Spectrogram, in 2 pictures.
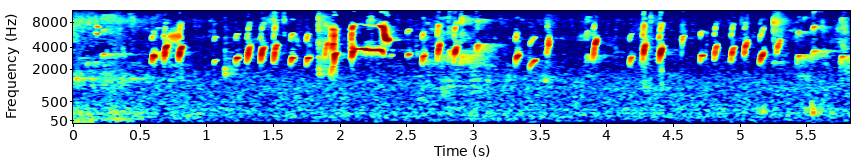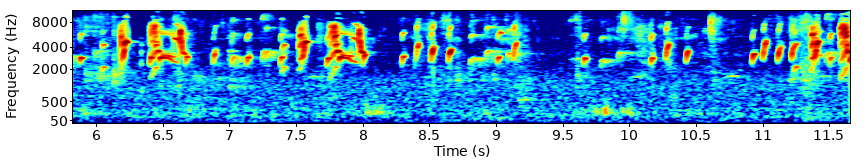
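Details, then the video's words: European goldfinch song played to stimulate a pet goldfinch: long sequence of rapid, tinkling high chirps broken by short buzzy rattles and occasional whistled slurs. "Audiorecordings of the goldfinch to stimulate birdsongs"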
